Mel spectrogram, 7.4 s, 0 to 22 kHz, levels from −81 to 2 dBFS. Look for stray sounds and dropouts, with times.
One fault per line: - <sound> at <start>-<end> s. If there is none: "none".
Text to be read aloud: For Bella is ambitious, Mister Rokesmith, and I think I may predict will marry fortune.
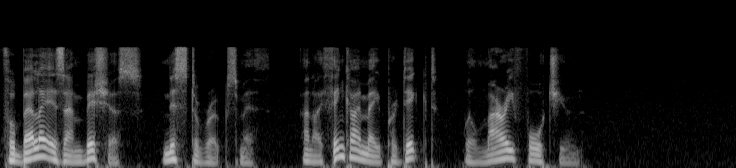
none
